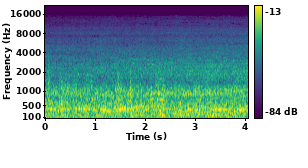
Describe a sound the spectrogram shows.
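A speedboat's motor roars past in the distance.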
